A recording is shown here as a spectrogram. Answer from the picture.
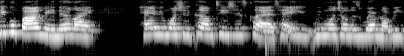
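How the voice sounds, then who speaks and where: A woman speaks in a high voice with an animated tone at a fairly quick pace. Echo from the room can be heard. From US South, Huntsville, Alabama. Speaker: small business consultant. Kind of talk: casual podcast interview.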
